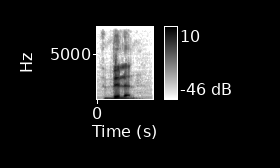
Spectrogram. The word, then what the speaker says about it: villain: 呢個字咧就完全即係第二個 I 啊，其實基本上係唔發音嘅，就叫做 villain 啊，而家短音嘅嚇 villain。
